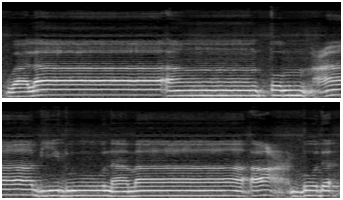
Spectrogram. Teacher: Setelah ma ada alif, setelah alif ada hamzah, maka ma 4 harokat bacaannya.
